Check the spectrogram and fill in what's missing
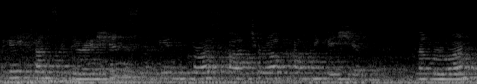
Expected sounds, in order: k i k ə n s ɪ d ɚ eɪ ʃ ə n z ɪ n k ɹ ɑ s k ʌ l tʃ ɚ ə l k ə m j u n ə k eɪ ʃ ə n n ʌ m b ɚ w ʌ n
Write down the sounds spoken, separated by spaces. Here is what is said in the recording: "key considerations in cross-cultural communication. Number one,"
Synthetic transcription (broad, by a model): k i k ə n s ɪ d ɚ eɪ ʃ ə n s ɪ n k ɹ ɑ s k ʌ l tʃ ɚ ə l k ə m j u n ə k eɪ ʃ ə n n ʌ m b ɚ w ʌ n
